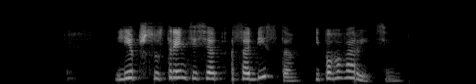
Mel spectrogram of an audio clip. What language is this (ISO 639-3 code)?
bel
